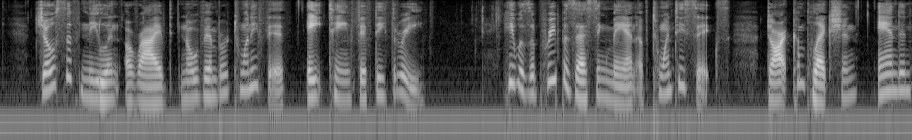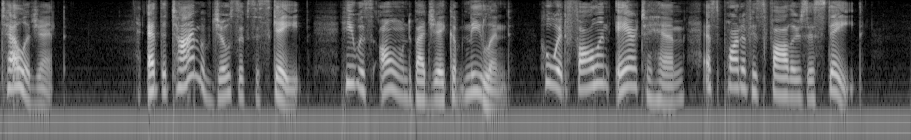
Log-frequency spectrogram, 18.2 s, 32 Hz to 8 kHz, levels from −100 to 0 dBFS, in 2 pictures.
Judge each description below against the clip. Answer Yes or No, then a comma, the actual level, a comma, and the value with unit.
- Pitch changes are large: Yes, wide, 6.9 semitones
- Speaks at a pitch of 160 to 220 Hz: Yes, medium, 185 Hz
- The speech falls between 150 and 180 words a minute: No, average, 140 wpm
